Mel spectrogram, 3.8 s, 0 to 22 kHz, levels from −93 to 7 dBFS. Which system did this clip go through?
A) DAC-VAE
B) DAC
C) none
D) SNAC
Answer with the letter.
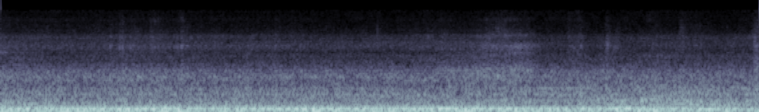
C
